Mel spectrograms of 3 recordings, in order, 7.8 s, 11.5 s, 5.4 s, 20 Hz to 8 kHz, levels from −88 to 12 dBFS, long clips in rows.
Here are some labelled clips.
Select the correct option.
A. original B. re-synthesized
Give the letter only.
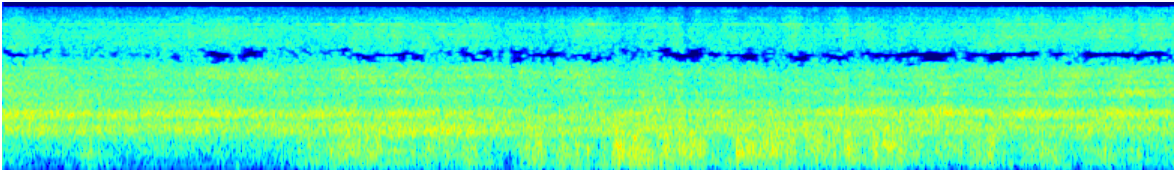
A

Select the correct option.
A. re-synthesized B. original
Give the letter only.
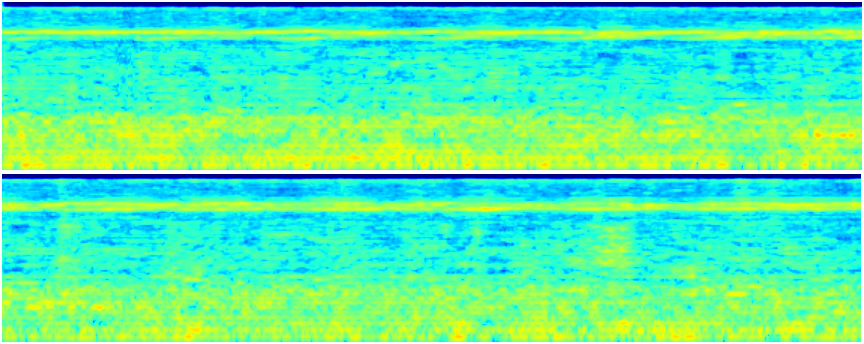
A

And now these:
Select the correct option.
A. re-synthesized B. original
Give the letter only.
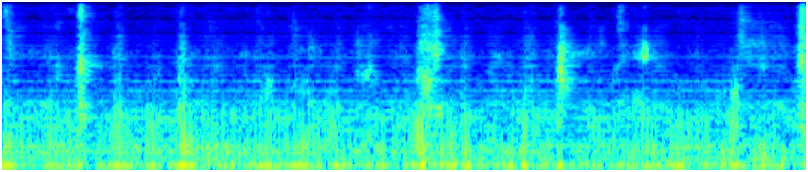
A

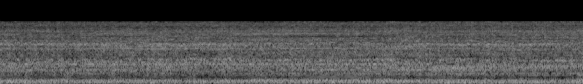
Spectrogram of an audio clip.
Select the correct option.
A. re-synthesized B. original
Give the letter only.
A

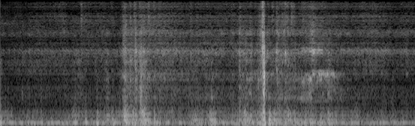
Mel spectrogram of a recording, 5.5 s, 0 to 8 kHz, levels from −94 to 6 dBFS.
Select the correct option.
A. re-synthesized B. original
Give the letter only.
A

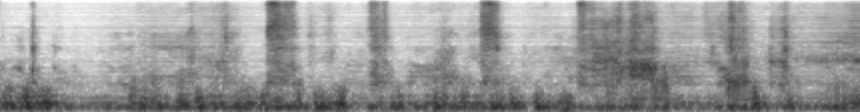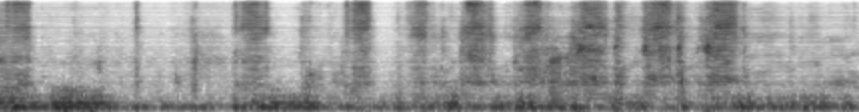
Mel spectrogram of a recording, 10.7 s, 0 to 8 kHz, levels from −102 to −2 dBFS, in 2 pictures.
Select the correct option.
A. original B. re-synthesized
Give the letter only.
B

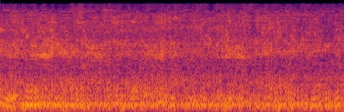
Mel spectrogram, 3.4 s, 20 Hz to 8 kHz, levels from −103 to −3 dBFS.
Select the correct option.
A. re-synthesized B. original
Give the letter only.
A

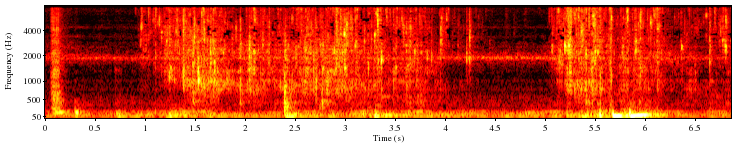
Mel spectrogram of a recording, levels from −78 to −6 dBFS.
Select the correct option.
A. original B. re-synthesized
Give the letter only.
A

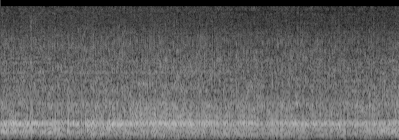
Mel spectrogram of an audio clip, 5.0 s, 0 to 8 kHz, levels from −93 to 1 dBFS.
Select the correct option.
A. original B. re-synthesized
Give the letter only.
B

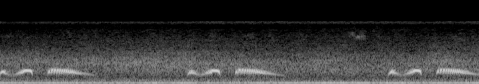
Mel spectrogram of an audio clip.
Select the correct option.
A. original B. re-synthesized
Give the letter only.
A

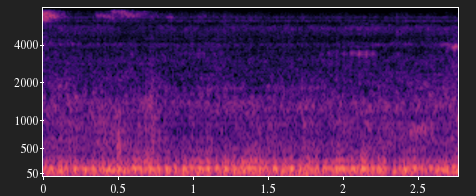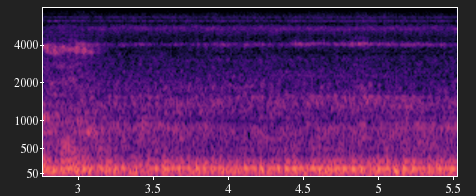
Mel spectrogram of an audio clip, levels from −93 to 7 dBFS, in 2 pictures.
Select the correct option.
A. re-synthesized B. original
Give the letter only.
A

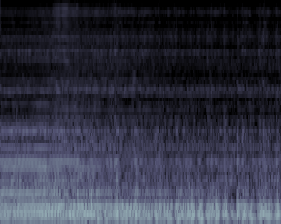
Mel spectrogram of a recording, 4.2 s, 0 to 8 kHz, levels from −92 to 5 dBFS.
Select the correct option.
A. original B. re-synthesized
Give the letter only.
B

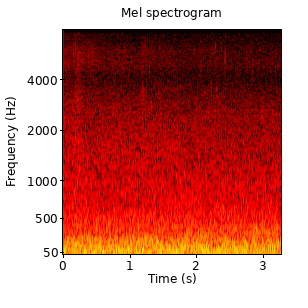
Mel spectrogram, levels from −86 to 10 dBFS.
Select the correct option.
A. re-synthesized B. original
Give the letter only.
B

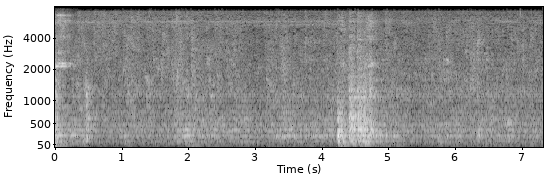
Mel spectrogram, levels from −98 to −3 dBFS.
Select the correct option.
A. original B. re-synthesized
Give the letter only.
A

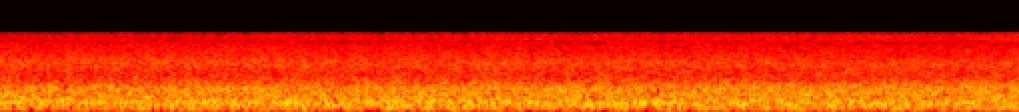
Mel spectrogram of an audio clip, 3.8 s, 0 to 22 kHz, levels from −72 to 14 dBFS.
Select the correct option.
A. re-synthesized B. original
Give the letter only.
B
